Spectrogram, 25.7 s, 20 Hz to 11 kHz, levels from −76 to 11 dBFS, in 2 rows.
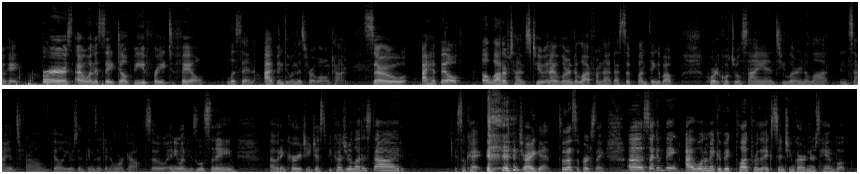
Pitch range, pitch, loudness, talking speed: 165-225 Hz, 185 Hz, -33 LUFS, 215 wpm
